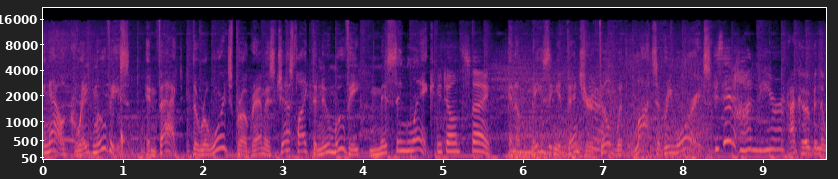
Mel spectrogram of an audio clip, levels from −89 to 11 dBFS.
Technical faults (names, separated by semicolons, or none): none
